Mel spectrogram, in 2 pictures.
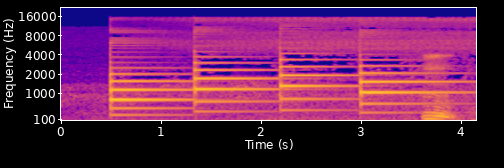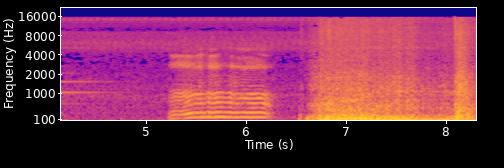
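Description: School chime of the kind rung in Japanese classrooms: four bell notes struck less than a second apart, each ringing and fading, marking the end of the school day. Short voice-like calls follow, and near the end a loud burst of rushing noise is the loudest sound.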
